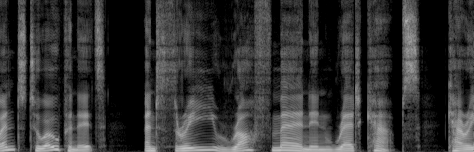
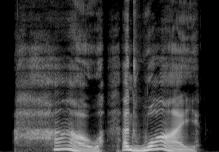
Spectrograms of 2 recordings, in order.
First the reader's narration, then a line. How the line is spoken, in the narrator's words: cried Darnay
